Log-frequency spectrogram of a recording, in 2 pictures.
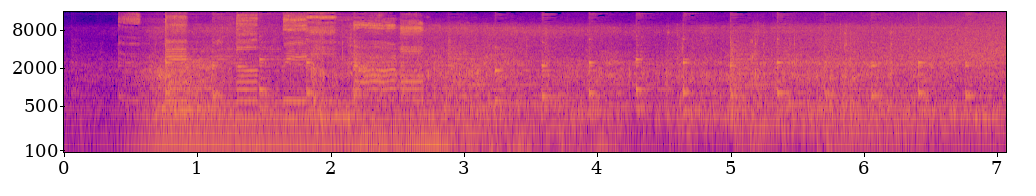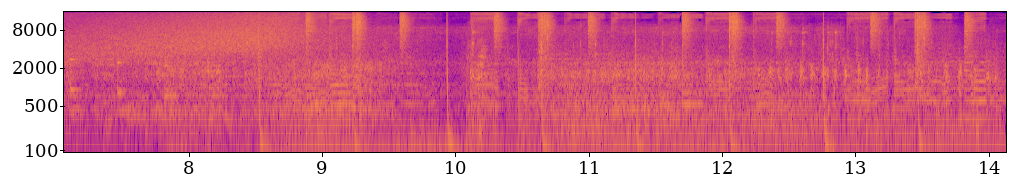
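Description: Background electronic music that swells in just after the start, builds with a rising wash of sound in the middle, and settles into a steady beat about two-thirds of the way in. Under it runs the rumble of mountain bike tyres on a gravel trail.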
